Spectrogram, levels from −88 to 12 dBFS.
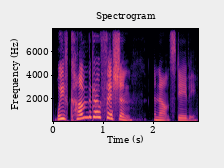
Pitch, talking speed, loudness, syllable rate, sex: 275 Hz, 145 wpm, -17 LUFS, 5.6 syllables/s, female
